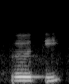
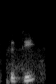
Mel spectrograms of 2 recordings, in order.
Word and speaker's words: petit: not the vowels, but the consonants at the end remain silent. It is never pronounced. For example, T is Petty. silent. Yeah, petit, petit.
